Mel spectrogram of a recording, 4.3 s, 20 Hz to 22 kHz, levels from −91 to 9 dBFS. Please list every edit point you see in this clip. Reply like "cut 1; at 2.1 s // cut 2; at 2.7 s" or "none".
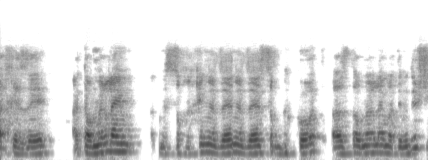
cut 1; at 1.6 s // cut 2; at 2.3 s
